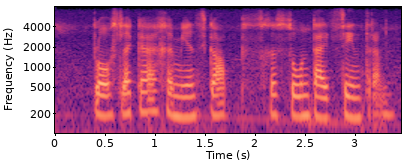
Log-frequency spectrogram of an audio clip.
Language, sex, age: Afrikaans, female, 19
